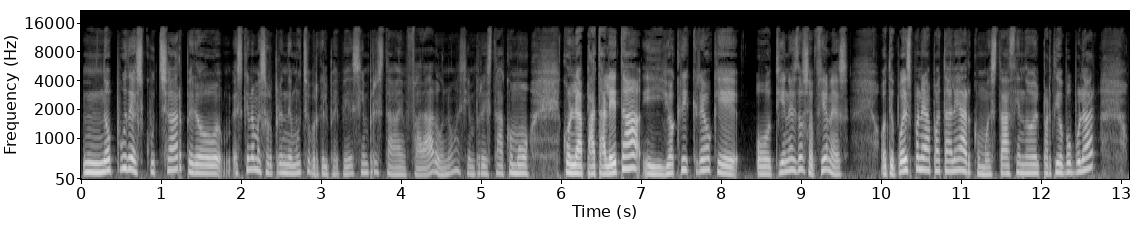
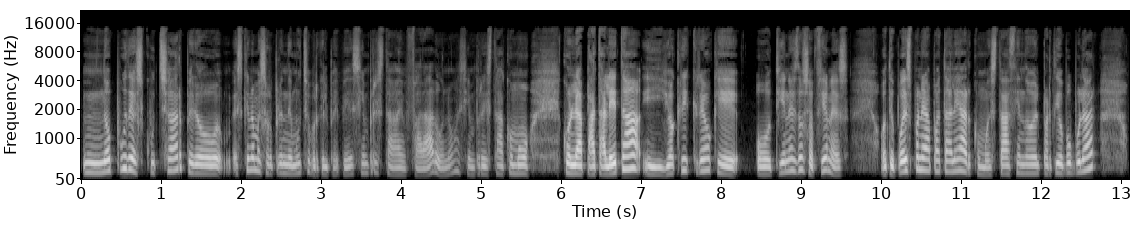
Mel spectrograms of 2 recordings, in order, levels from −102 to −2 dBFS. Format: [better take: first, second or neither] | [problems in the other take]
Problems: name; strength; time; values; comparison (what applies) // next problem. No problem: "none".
first | thin; somewhat; fading below 300 Hz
